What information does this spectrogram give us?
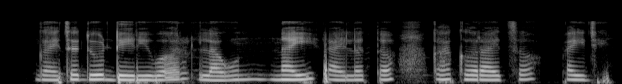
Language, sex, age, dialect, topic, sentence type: Marathi, female, 18-24, Varhadi, agriculture, question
